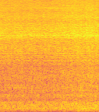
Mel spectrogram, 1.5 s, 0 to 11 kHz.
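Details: 2011 GMC 3500, after fixing crank no-start by fuse/relay wiring: even, steady low idle with no misses or knocks; runs smoothly, normal idle.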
